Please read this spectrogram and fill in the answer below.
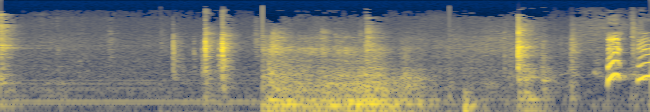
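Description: Closet handling sounds: a click as a wire hanger goes onto the closet rod, two light knocks about two seconds in, then about two seconds of rustling, sliding noise, and a sharp click near the end, like a door latch.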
